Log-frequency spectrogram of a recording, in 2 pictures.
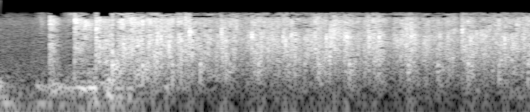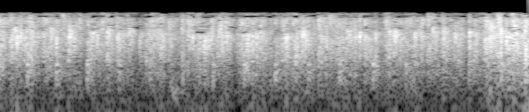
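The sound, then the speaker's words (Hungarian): An audience applauds steadily, a dense, crackling wash of many hands clapping that starts almost at once and stays loud and even for about ten seconds, with no voices. “Mondom azért, hogy a tapsokára majd egy következő visszatapsolás.”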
